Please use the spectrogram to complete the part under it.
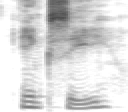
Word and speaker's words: inxi: sudo apt install inxi, I'll pronounce it INXI.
